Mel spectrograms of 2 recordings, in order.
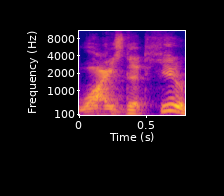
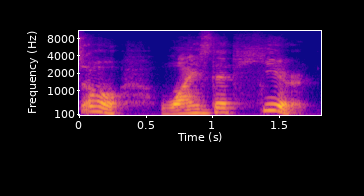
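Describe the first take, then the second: First: It sounds accusing and blaming. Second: It sounds curious and open.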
